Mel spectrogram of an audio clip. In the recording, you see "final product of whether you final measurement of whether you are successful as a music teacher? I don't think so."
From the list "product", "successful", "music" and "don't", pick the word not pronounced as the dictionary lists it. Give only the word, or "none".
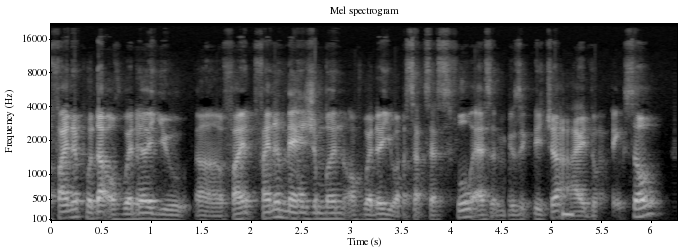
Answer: none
